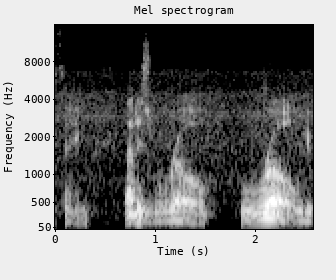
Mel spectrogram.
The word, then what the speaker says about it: rho: pee I'm saying the wrong thing that is Rho Rho you pronounce that Rho naught P you want to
